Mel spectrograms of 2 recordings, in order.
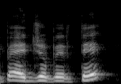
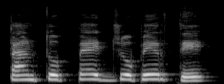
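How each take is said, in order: First: Fox voice, rising at the end; sly fox. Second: Lightly voiced cat, slow echo; a hint of a dim cat repeating. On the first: Acted. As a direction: toss it off like the fox. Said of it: "disse la volpe". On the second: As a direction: parrot the fox lazily. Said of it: "ripeté il gatto".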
